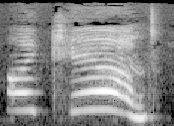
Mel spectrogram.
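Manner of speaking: very high little voice; Mister Small. Acted. Small character answers Miss Bossy, high-voiced. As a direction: answer in a tiny high-pitched voice. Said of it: "said Mister Small".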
